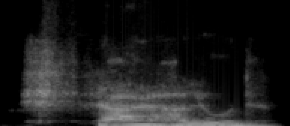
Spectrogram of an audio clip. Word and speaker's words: Shai-Hulud: How do you pronounce the sandworm's name? Oh, I know this. I know this. It's their god. It's like, it's Shai-Hulud.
